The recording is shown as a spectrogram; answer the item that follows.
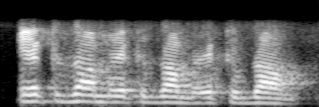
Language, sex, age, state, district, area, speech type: Maithili, male, 45-60, Bihar, Saharsa, rural, conversation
